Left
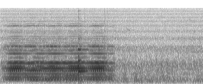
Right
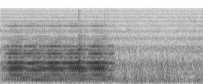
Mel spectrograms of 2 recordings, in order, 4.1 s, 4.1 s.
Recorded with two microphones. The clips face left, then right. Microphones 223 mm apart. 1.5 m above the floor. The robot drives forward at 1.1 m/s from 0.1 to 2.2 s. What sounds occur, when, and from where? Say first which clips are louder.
1.6 s dishes clattering: left 4 dB; 65° left (ahead or behind); by 1.9 s 70° left (ahead or behind)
